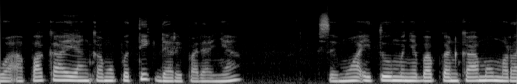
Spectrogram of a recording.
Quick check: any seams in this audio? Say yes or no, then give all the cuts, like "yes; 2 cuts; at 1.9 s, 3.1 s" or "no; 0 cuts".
no; 0 cuts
